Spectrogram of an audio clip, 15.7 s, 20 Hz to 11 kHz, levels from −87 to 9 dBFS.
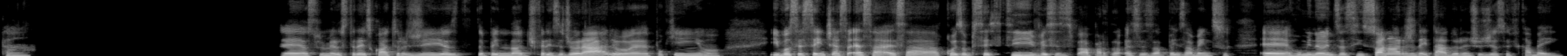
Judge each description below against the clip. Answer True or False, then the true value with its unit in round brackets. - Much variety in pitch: False (2.9 semitones)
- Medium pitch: False (205 Hz)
